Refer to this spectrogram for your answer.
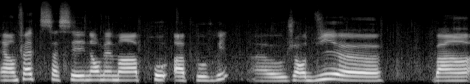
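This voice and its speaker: In a slight southwestern French accent, a woman speaks at a moderate pace in a medium pitch with monotone, flat intonation, the sound dry and close with no echo. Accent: slight southwest French. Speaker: forest garden trainer and community ecology worker. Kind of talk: interview. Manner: hesitant, many filler words.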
